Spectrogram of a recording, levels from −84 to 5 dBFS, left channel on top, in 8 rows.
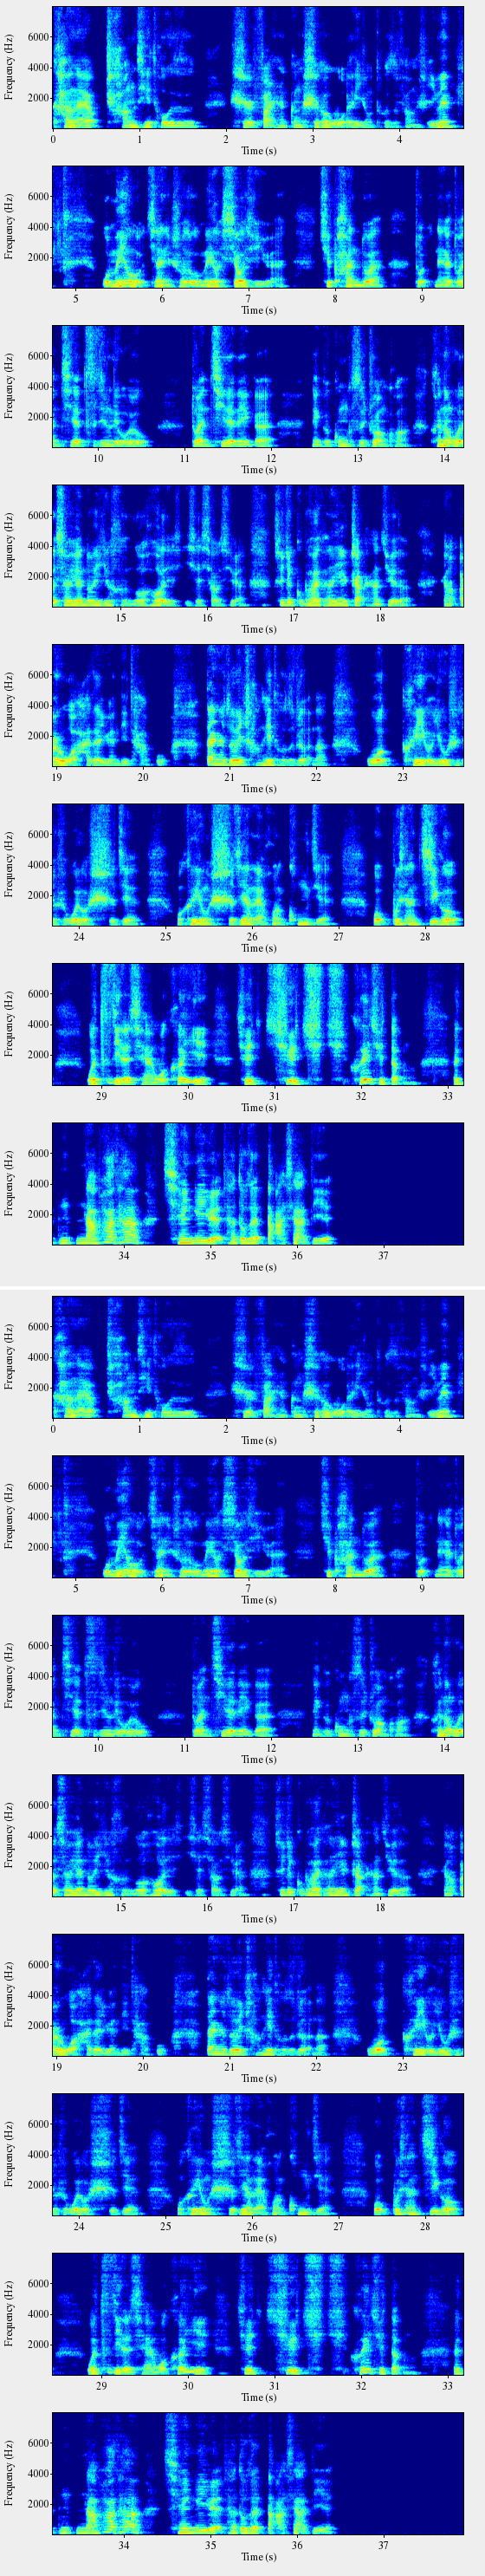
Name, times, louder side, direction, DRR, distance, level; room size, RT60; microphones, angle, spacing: voice 1, 0.0-36.5, left 2 dB, 50° left, 0.7 m, -31 dB
2.9 x 2.6 x 2.3 m
head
